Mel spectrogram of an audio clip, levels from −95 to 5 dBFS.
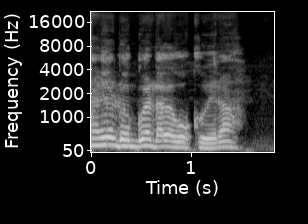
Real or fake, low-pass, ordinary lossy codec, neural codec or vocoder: fake; none; none; vocoder, 44.1 kHz, 128 mel bands, Pupu-Vocoder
